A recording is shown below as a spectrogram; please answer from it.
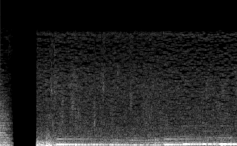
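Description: News theme music cuts off abruptly, followed by a brief silence. Then comes the hiss of steady rainfall with soft, sustained music underneath, its held note stepping up in pitch partway through.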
